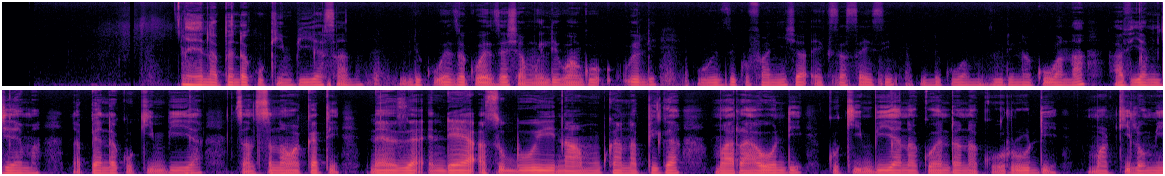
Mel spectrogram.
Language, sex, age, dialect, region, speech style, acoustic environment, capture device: Swahili, male, 18-24, Kenya - Nairobi Sheng-influenced, Kenya, nervous; excited; focused; relaxed, nature; silence, mobile / Linux / Chrome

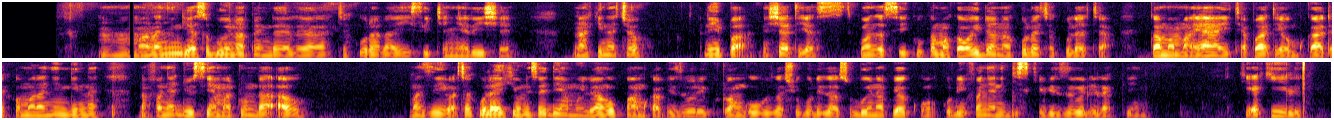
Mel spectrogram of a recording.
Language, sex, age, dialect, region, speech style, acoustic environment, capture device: Swahili, male, 25-34, Kenya - Nairobi Sheng-influenced, Kenya, happy; focused, music; silence, mobile / Linux / Chrome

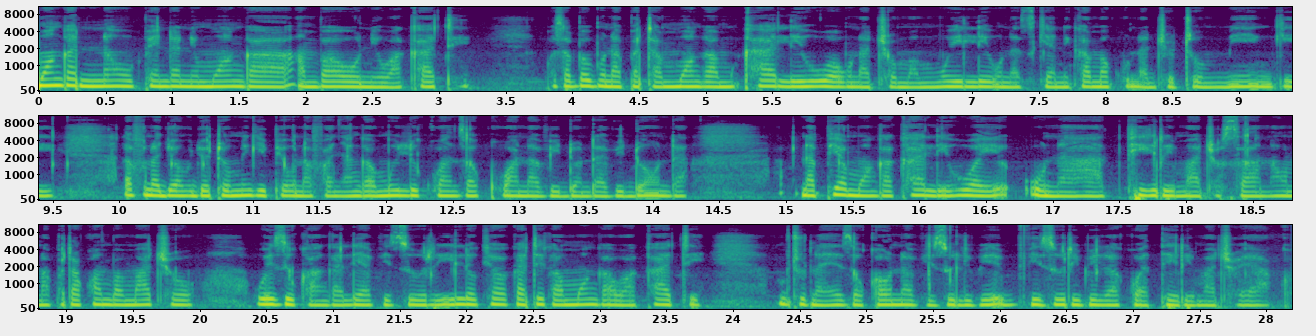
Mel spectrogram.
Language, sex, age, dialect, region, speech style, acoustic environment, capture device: Swahili, female, 25-34, Kenya - Nairobi Sheng-influenced, Kenya, relaxed; focused, music; people talking, mobile / Linux / Chrome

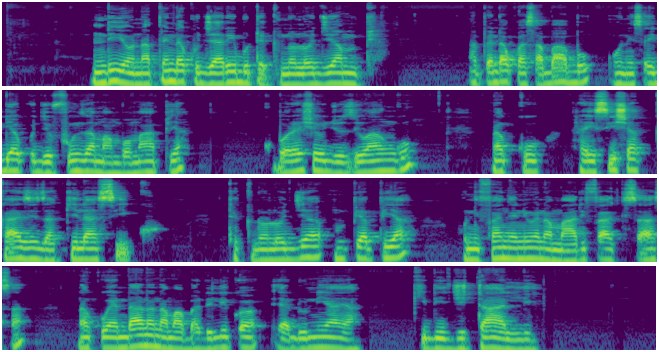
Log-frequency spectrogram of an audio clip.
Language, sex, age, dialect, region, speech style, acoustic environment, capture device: Swahili, male, 18-24, Kenya - Mombasa, Kenya, relaxed, music, mobile / Linux / Chrome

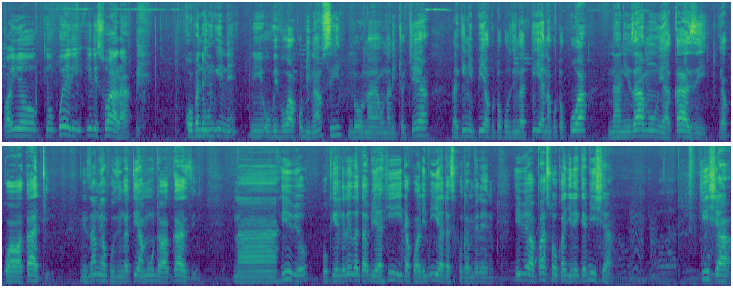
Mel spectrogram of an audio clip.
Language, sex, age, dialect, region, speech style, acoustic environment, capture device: Swahili, male, 18-24, Tanzania - Dar es Salaam, Tanzania, excited; focused, traffic; people talking, mobile / macOS / Safari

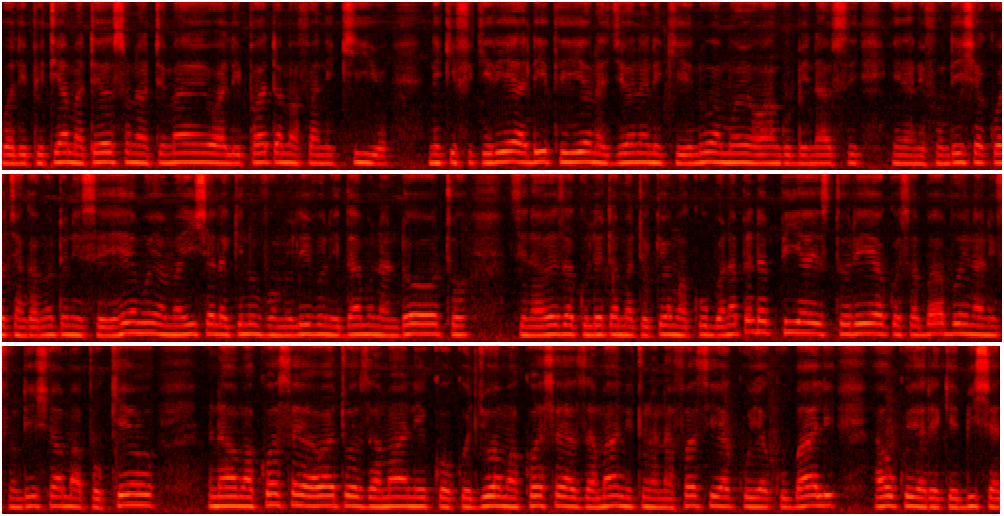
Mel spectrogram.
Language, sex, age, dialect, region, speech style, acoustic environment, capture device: Swahili, male, 18-24, Kenya - Mombasa, Kenya, relaxed; focused, silence, desktop / Windows / Chrome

